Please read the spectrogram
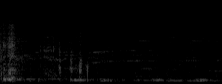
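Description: Near silence: faint steady low hum of room tone, with a few light clicks about half a second in.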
